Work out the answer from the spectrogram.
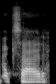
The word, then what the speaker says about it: Excide: Am I pronouncing that right? Yeah. I was going to say, we hear like the emphasis different, like people say it differently every now and then, but yeah, Excide.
